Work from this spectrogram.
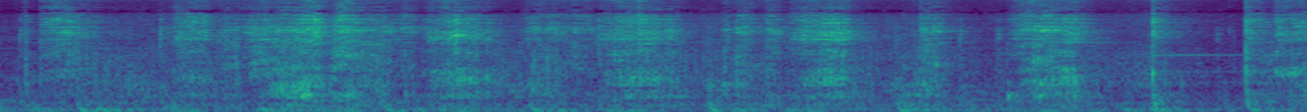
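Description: A thick mohanthal mixture of roasted gram flour being stirred continuously in a pan over low heat: a steady rhythmic scraping and rasping of the spoon against the pan bottom, close and fairly loud, with no talk.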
